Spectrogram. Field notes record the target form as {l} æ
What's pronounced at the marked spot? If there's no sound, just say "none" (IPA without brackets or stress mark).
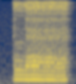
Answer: l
